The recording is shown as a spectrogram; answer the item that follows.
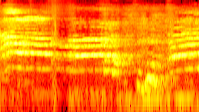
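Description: Dog whining in drawn-out, high-pitched, sing-song notes while begging, with a few pitch changes.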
